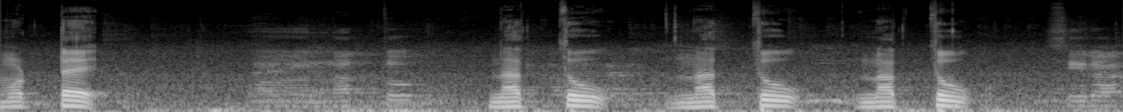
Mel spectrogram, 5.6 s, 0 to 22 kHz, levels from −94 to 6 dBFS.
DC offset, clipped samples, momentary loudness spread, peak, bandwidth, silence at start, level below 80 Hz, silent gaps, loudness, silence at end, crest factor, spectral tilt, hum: under 0.1%; under 0.1%; 19 LU; -2 dBFS; 16.5 kHz; 0 s; -34 dBFS; none; -21 LUFS; 0 s; 20 dB; -8 dB/octave; none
